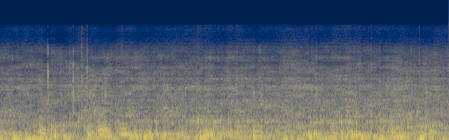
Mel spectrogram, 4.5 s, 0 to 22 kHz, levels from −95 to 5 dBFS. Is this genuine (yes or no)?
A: no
